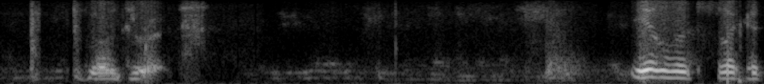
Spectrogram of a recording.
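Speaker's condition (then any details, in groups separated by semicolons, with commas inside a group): Parkinson's disease; trouble speaking, hard for listener to understand, asked to speak louder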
